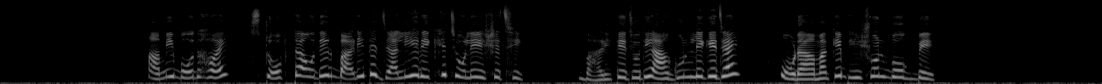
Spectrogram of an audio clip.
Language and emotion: Bengali, fearful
